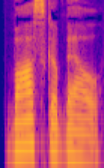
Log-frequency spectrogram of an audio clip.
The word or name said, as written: boscobel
